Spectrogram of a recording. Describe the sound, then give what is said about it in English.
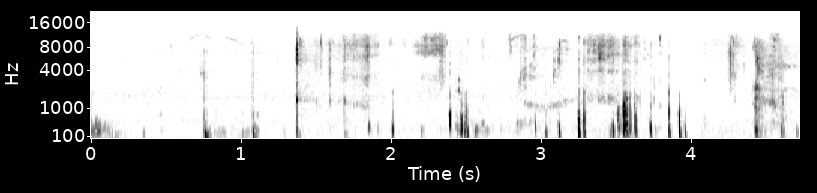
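Biting and chewing a small tomatillo: many crisp, wet clicks and squishy crunches come in an irregular rhythm, fairly faint at first and then busier, with no talk over them. “Here, I'm ready to take a bite. You guys ready? Yep. It's just a little tomatillo.”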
